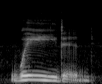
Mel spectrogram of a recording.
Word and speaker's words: waited: Ends with a T, you have to move your tongue down and back up. You add an extra syllable. Waited. And yeah, that middle T is going to change to a D now.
